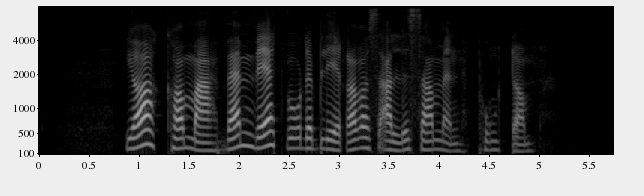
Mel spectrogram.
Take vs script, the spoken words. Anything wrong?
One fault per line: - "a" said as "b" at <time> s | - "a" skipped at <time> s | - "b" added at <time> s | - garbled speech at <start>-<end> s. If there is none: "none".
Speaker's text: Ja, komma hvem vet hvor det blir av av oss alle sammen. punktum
- "av" skipped at 3.3 s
